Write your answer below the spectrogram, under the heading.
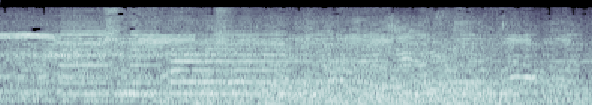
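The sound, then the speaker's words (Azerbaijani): Car horns honk in a traffic jam on the road from Tbilisi Avenue into Baku, with tones sounding over a dense, continuous roar of vehicle engines. “İndilik isə Bakının bir hissəsində yaranmış tıxacdan danışım. Tiblis prospektindən şəhərə gedən yolda böyük tıxacların olması çoxlarına tanışdım. Maşınların siqnallarının səsi ətrafı başına götürüb.”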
